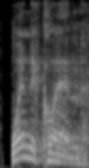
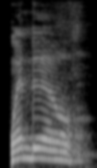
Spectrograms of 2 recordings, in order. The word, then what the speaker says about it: Wendelken: Wendeklen. I can't even say his name. Wendelken.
